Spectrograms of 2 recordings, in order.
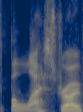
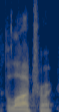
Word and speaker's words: Balatro: No, see, it's funny because I keep thinking it's Balastro for some reason. And I have to keep looking at no, it's Balatro.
